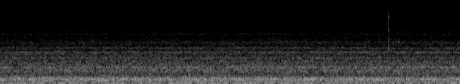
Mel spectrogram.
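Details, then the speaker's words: Buderus G115 triple-pass boiler after cleaning service: low constant roar with steady hum, no pulsing, rumble or rattle; burner runs very quietly and fires cleanly. "I think it looks pretty good. Thing runs so quiet. It's nice."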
